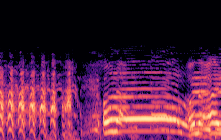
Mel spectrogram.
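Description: Laughter in quick rhythmic bursts, about five a second, then a long held whoop of excitement lasting nearly two seconds that drops in pitch at the end, over a big triggerfish just landed.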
